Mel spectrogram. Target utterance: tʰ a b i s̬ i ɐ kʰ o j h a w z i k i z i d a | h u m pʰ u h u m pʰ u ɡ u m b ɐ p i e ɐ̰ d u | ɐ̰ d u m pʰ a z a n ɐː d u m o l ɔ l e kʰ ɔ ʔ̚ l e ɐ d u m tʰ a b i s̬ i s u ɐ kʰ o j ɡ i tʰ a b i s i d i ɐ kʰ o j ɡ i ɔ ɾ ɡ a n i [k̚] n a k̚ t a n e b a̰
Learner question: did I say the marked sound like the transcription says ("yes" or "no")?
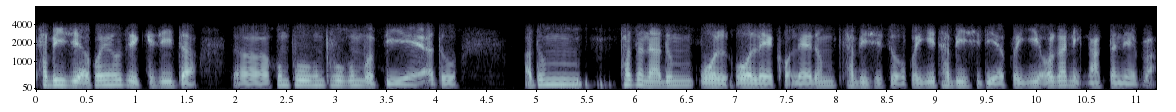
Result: yes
